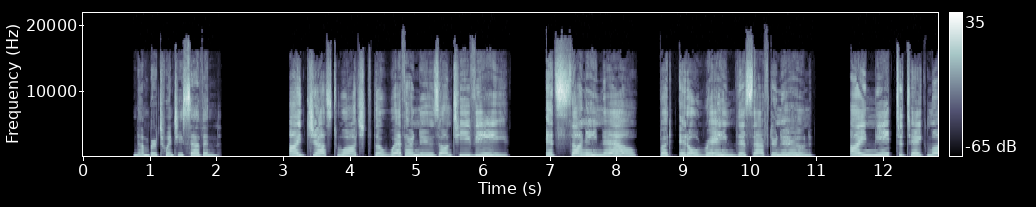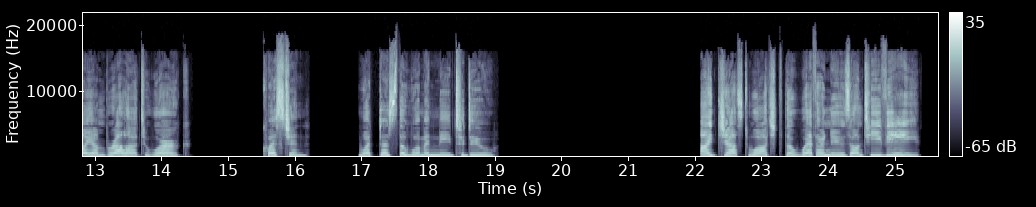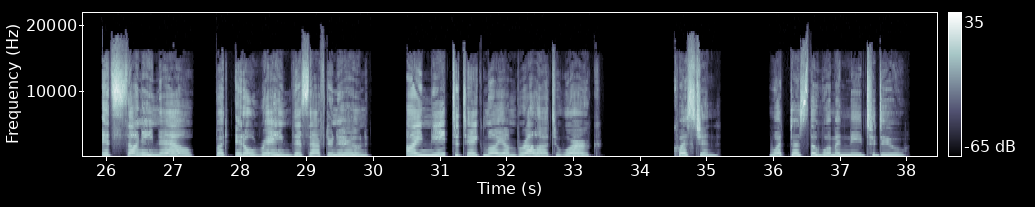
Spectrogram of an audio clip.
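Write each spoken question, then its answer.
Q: What does the woman need to do?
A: Take her umbrella to work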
